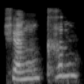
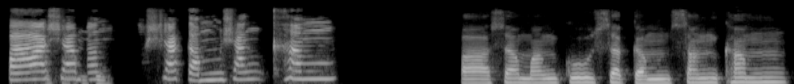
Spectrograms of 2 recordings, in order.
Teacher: शङ्खं खा is mahaprana, whereas पाशमङ्कुशकं का is alpaprana.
